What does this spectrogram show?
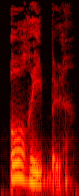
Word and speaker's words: horrible: Okay, first letter is H, but then we don't pronounce H, so you don't pronounce it. And the first thing you hear is O, horrible.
